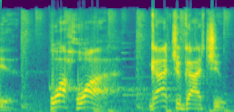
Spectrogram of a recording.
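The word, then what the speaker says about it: Guoba: see the moth that's how you say it guwa got you got you you also I can't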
